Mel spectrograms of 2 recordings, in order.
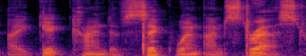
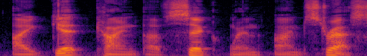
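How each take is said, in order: First: Said in the usual way. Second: Slow, stressing get, sick and stressed with weak syllables between; spoken in a clear strong-weak-weak lilt; stress the meter. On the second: Shown as a demonstration. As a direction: lean on every strong beat of the line, slowly. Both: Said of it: "So there's strong, weak, weak".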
